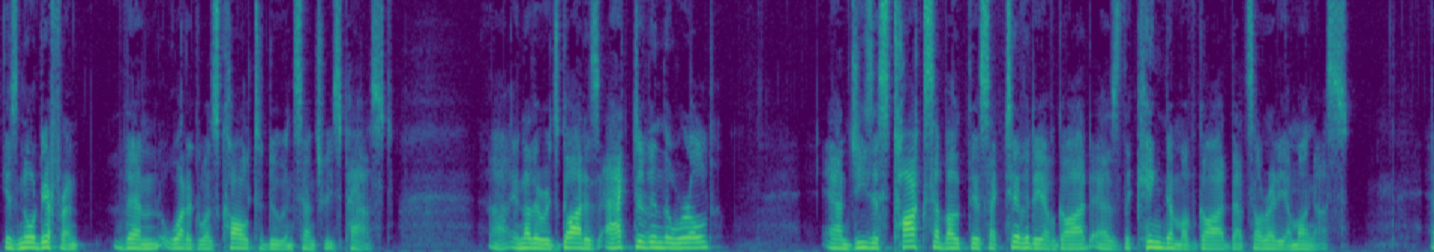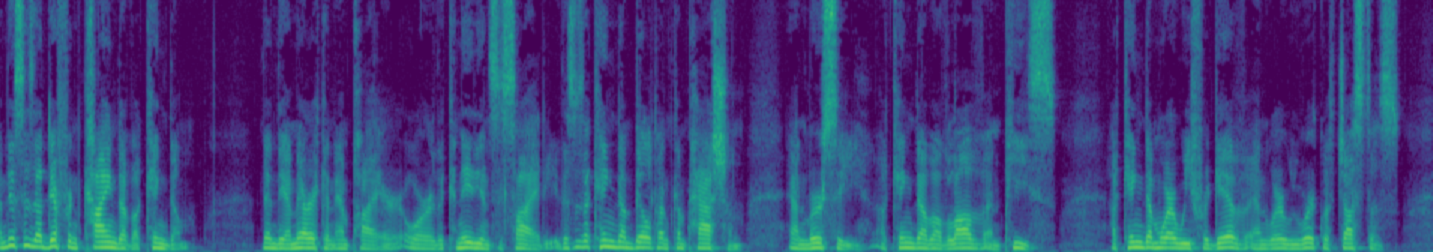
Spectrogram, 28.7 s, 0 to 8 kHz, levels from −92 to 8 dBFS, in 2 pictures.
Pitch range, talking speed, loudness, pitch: 130-160 Hz, 175 wpm, -20 LUFS, 145 Hz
